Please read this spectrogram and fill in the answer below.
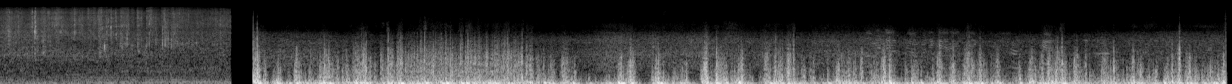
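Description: Water running from an outdoor tap for about two seconds. Then, after a brief cut, loud wind buffeting the phone's microphone while the camera moves.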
